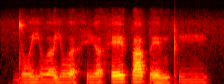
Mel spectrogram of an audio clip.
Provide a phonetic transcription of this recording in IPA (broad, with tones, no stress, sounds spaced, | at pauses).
d uː˩˧ j u˩ ə̯ j u˧˩ ə̯ h i˩˧ ə̯ h eː˧˥ p a˧˥ p eː˩˧ m pʰ iː˧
